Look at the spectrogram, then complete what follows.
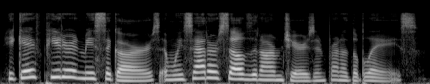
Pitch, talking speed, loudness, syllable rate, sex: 225 Hz, 235 wpm, -18 LUFS, 5.6 syllables/s, female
